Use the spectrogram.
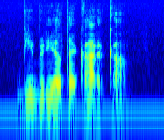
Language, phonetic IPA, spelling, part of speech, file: Polish, [ˌbʲiblʲjɔtɛˈkarka], bibliotekarka, noun, Pl-bibliotekarka.ogg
